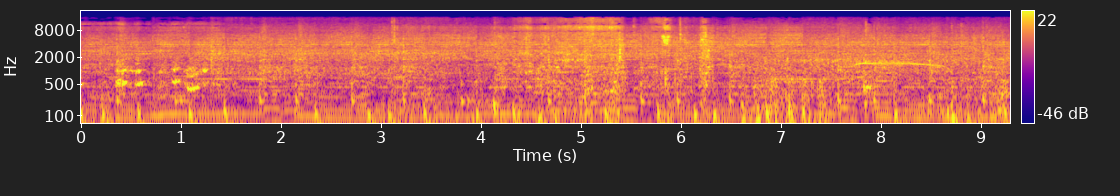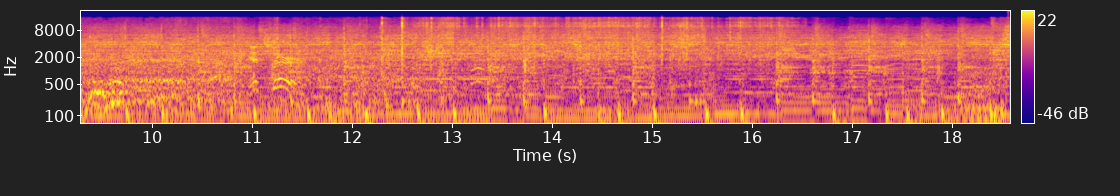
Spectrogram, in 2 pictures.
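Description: Loud rock music with drums and guitar, with some voices mixed in.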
